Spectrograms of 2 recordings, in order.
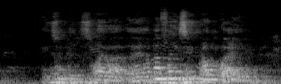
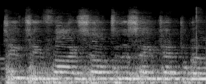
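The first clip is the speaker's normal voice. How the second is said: higher-pitched, projected announcement to the room; auctioneer's sold call; 5 semitones higher than usual. Real, not acted. Auctioneer closing the sale to the room, rousing. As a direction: call the sale and rally the applause.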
